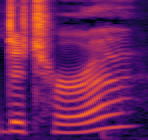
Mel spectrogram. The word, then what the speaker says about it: Datura: Summer mixtape okay uh Boston Manor is it pronounced datura yeah that's that's an honorable mention that's my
